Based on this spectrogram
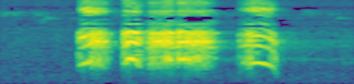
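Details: Red junglefowl crow: a loud, clipped, harsh phrase of four bursts, the two middle ones longer and broken, ending in a short downward-curving note, with silence before and after.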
